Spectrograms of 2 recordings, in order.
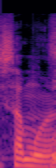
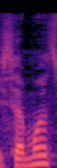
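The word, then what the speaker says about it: Samoëns: Alors, il paraît qu'on ne prononce pas le S. Non, il paraît qu'on ne dit pas le S. – J'ai habité en Haute-Savoie 8 ans, enfant, mon cher ami. – C'est marqué sur Wikipédia, on ne prononce pas le S. – Non, on dit Samoin.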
